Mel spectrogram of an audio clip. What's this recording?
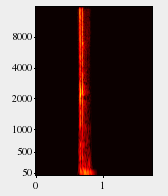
finger-snap-stereo-05
10.24.16: A natural-sounding stereo composition a snap with two hands. Part of my 'snaps' pack.
bone, brittle, click, crack, crunch, finger, fingers, fingersnap, hand, hands, natural, percussion, pop, snap, snapping, snaps, tap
